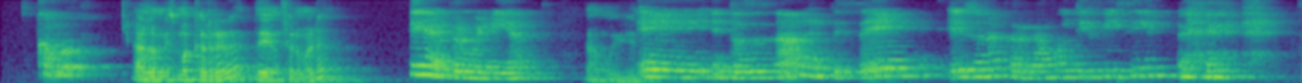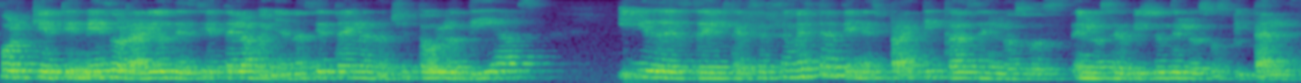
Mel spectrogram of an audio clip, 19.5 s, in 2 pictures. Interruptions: none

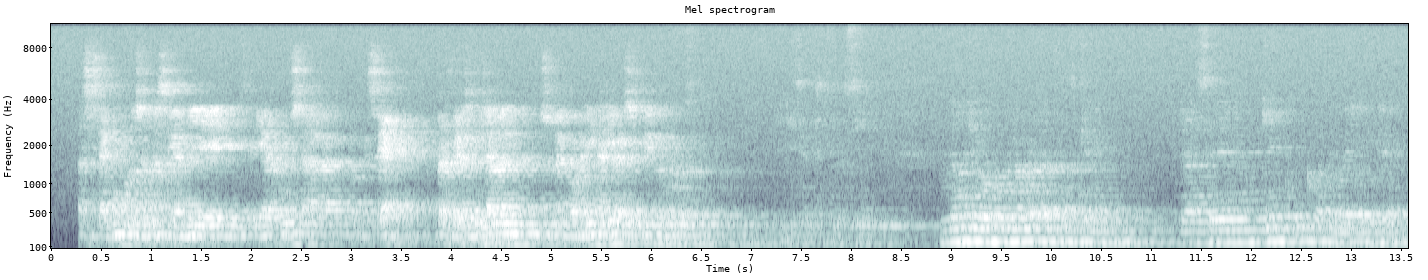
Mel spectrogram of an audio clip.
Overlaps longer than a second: none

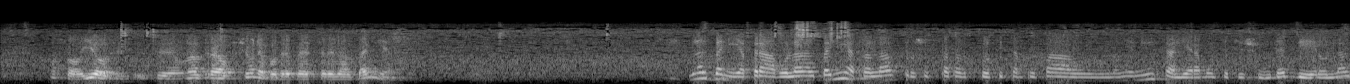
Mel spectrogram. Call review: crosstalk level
none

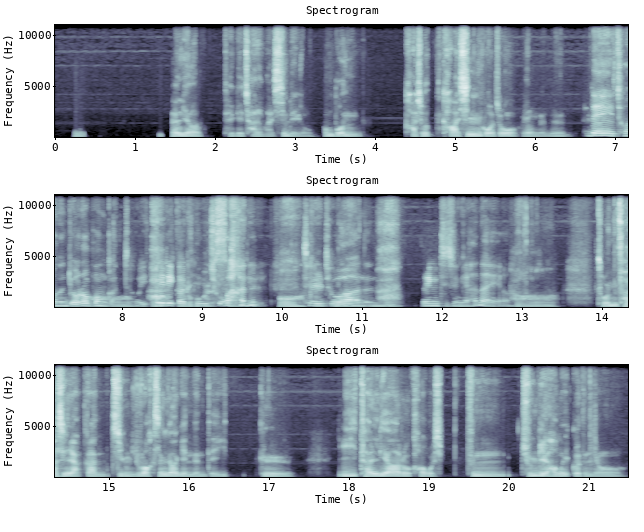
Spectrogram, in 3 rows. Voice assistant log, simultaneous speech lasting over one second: present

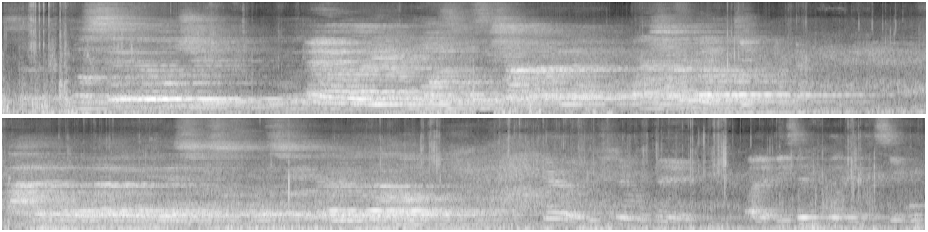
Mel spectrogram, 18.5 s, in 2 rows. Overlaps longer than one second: present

